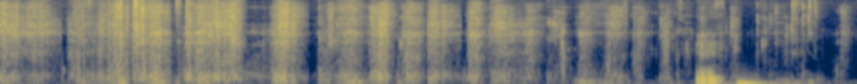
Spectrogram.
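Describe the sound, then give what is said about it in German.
Crunchy chewing of Kellogg's Crunchy Nut honey and nut breakfast flakes, with many crisp, uneven crunches and bites that come close together throughout. “Kennt ihr noch von Kellogg's Crunchy Nut? Ja. Diese Frühstücksflakes mit Honig und Nuss.”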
